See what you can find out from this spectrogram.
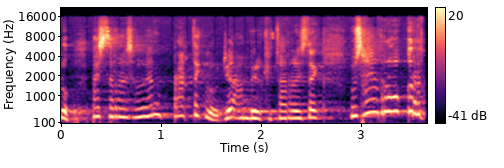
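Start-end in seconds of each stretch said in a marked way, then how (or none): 2.9-3.7 playful rocker boast. Retold or imitated. Pastor shows off as rocker.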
